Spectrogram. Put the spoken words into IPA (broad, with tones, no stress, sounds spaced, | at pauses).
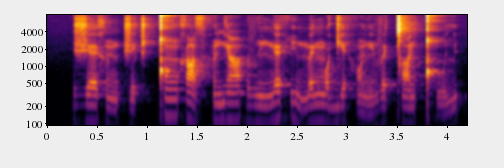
ʒ ɛ˦ x ə̃˧ ŋ t͡ʃ ɛ˧ t͡ʃ ǃ ɔ̃˦ ŋ x ɑ˦˨ z h ə̃˦ ɡʲ ɑ̃˦ | v ĩ˧ ŋ ɛ˦ h i˦˨ m ɛ˦ ŋ ɔ˧ ɡʲ ɛ˧ h ɔ̃˨ lʲ ɛ̃˧ v ɛ˧ ǀ ɑ̃˦ lʲ ǃʰ u˨˦ lʲ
